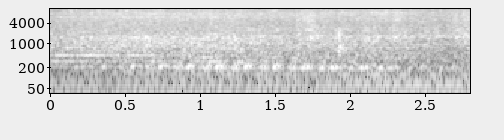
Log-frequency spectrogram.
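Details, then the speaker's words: Truck after driving through deep puddle, water ingestion feared; air filter dry but dirty, scanner reported cylinder 8 injector failure: rough idle with thin, wavering whistle-whine above engine rumble, source unknown. "That whining whistling is still getting me. I don't know what that would be."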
